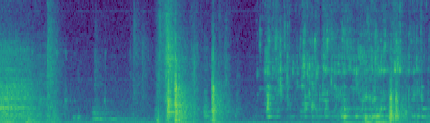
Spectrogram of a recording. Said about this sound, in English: Pouring some coffee.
